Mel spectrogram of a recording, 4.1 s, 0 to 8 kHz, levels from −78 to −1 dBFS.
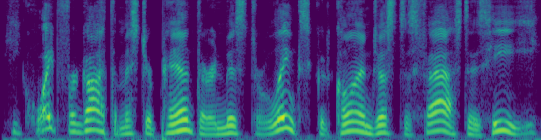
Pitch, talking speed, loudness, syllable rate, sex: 145 Hz, 235 wpm, -19 LUFS, 4.8 syllables/s, male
